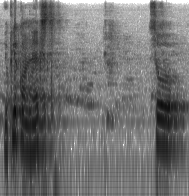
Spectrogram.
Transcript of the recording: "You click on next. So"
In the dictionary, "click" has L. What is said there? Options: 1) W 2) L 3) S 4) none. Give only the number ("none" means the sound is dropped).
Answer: 2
